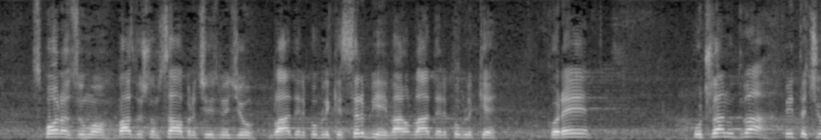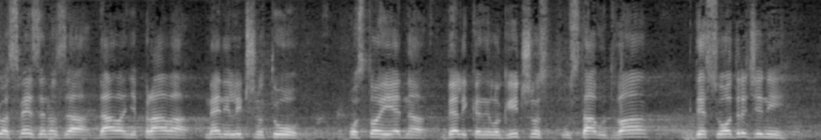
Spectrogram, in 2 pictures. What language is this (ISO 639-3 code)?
srp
